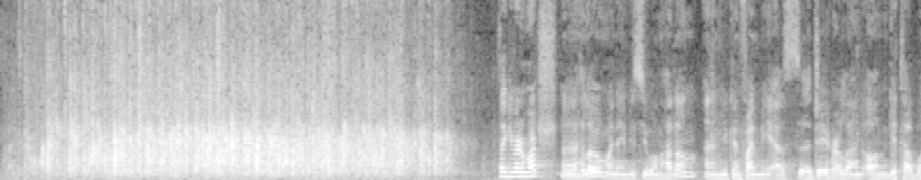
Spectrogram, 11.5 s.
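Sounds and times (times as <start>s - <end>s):
audience applause welcoming a speaker at a software conference: 0.0s - 6.0s
speech: 6.2s - 11.5s.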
